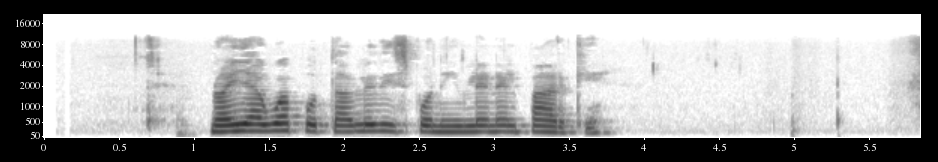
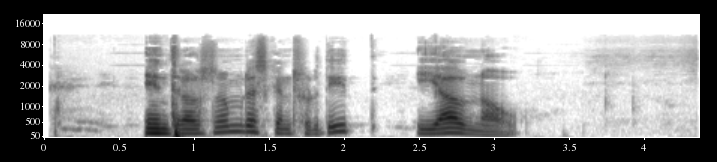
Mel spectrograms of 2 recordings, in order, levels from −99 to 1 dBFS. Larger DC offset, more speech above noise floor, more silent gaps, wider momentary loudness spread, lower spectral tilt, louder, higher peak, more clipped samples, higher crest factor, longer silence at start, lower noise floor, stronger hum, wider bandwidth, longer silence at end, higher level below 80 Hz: neither; second, 46 dB vs 50 dB; neither; first, 21 LU vs 14 LU; about the same, -6 dB/octave vs -7 dB/octave; second, -29 LUFS vs -19 LUFS; second, -12 dBFS vs 0 dBFS; neither; about the same, 20 dB vs 20 dB; about the same, 0.7 s vs 0.7 s; first, -74 dBFS vs -68 dBFS; neither; about the same, 11 kHz vs 10.5 kHz; second, 0 s vs 1.25 s; second, -86 dBFS vs -34 dBFS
